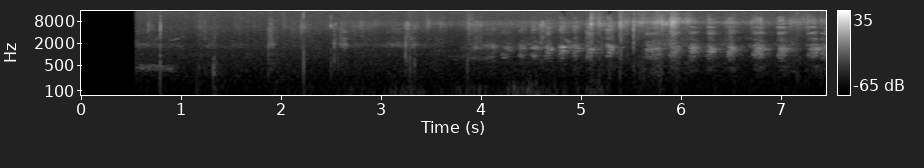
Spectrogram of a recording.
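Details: A silver Appenzeller chicken gives a run of mid-pitched clucking notes, roughly two a second, growing louder toward the end after a few scattered clicks and knocks.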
